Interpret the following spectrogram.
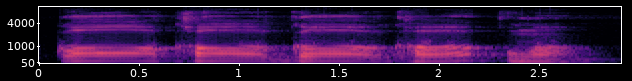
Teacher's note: অর্থাৎ ক বর্গ কন্ঠে এসে আটকাচ্ছে।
